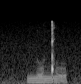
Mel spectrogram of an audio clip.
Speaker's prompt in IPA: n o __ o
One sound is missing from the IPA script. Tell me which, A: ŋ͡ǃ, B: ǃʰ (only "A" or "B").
A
